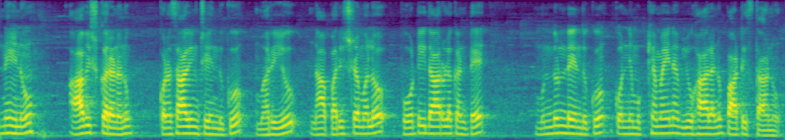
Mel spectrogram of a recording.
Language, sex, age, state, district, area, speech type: Telugu, male, 18-30, Telangana, Wanaparthy, urban, spontaneous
